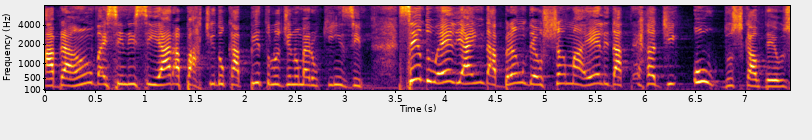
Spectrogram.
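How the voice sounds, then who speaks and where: The woman has a high voice and talks at a moderate pace. Her pitch varies in an ordinary way. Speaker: preacher. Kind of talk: sermon. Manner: animated.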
